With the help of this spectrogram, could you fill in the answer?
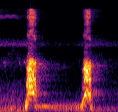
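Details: Coyote out in bright sun, howling and barking: two short, harsh barks about a second apart.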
